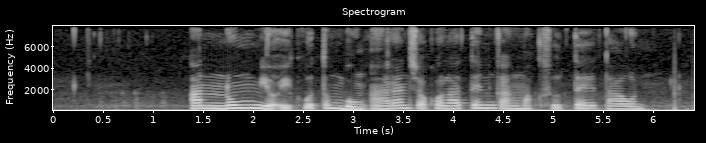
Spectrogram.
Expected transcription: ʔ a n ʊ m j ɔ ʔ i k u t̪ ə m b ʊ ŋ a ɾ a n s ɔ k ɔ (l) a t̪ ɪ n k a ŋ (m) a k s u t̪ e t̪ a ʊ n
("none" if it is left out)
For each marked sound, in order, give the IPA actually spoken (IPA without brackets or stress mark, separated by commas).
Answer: l, m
